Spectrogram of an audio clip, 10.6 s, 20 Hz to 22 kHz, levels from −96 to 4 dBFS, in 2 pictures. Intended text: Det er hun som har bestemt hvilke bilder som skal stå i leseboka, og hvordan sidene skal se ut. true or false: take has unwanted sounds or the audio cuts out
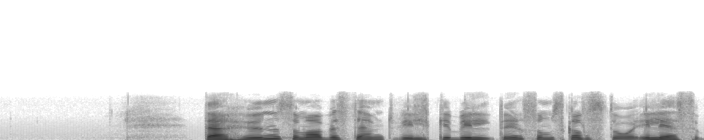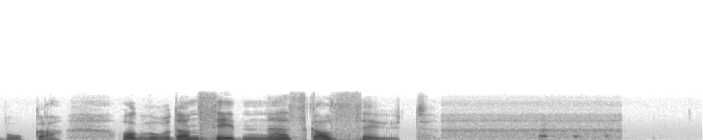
true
